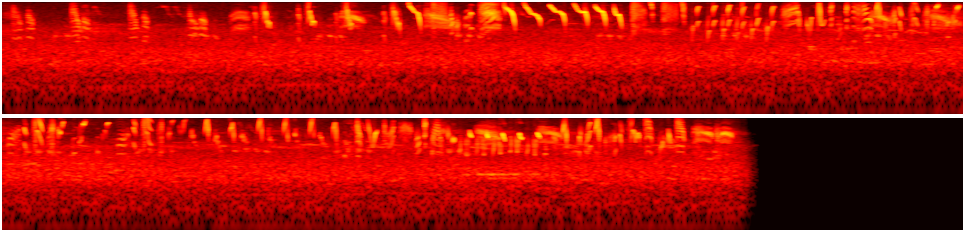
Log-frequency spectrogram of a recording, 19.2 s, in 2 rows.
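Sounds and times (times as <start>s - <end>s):
marsh warbler singing: 0.0s - 17.1s.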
